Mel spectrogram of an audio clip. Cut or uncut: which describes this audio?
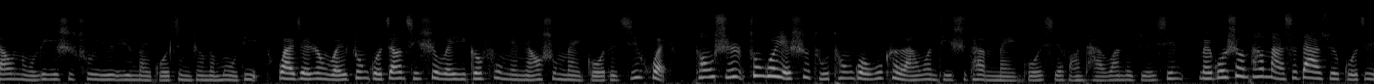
cut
